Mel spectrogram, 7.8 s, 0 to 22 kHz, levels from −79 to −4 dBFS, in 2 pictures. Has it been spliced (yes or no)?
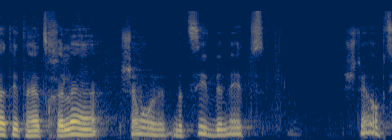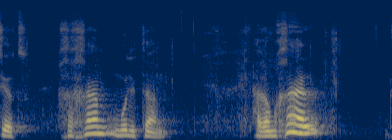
no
